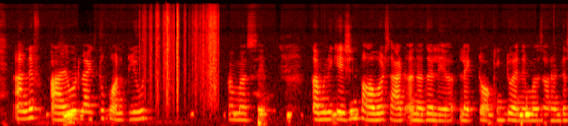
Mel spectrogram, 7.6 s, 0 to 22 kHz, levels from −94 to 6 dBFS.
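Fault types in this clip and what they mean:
Cable scratch noise: likely a worn cable or connector shifting, its contact resistance jumping; dense scratchy bursts sit over the speech, loud, only about 5 dB under it.
Speech suppressed in double talk: likely an echo canceller unable to separate its own talker from loudspeaker echo during overlapping talk; the speech briefly dips about 10 dB, in two short moments.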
